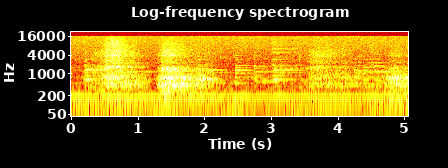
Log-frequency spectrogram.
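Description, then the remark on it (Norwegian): Several slow, airy breaths drawn in and let out, the loudest a deep inhale in the middle, with no talking over them; someone breathing to refocus their attention. “Og så skal man fokusere på nytt igjen. Puste.”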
